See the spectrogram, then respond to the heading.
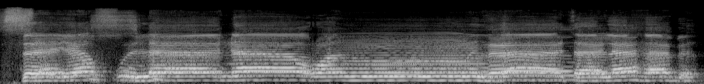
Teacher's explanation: Ra tam kalın çıksın arkadaşlar.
